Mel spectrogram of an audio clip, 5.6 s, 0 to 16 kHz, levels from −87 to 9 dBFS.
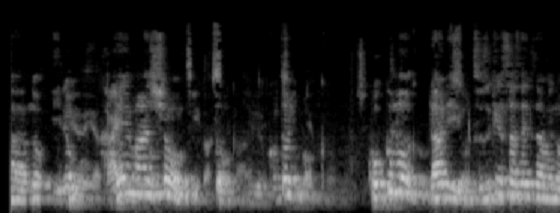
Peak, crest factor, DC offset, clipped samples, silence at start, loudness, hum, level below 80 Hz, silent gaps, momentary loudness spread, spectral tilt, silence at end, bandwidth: -2 dBFS; 18 dB; under 0.1%; under 0.1%; 0.1 s; -20 LUFS; none; -60 dBFS; none; 9 LU; -7.5 dB/octave; 0 s; 10.5 kHz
